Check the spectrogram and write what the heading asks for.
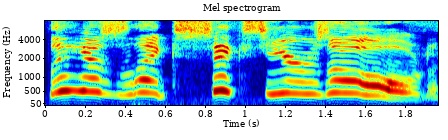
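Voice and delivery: exasperated. Retold or imitated. Kids protesting to angry dad.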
